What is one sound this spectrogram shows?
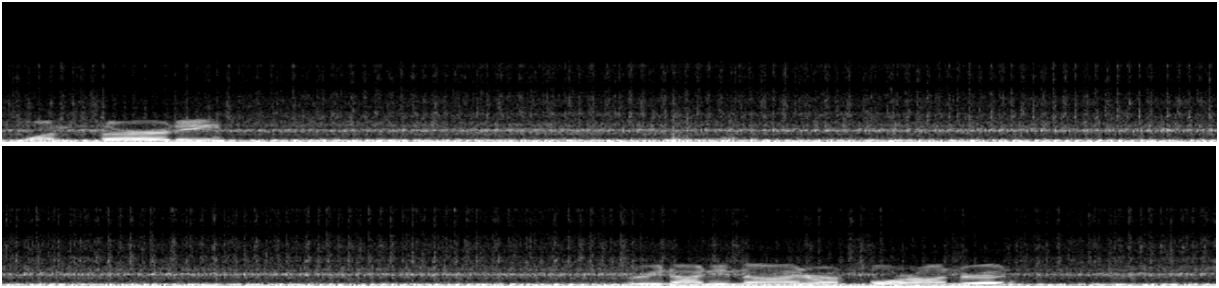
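A snowmobile engine revs up briefly in short bursts.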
